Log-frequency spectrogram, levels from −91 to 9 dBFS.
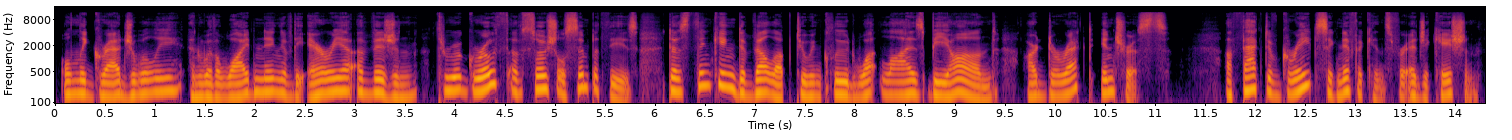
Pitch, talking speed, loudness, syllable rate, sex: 155 Hz, 145 wpm, -18 LUFS, 4.7 syllables/s, male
